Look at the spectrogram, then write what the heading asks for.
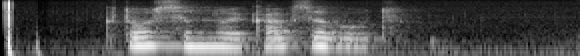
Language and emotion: Russian, neutral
